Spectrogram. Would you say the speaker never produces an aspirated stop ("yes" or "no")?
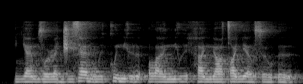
yes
